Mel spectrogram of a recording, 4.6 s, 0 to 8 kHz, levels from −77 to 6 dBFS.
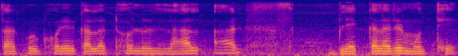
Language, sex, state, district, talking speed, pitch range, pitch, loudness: Bengali, male, Tripura, West Tripura, 120 wpm, 130-140 Hz, 135 Hz, -17 LUFS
